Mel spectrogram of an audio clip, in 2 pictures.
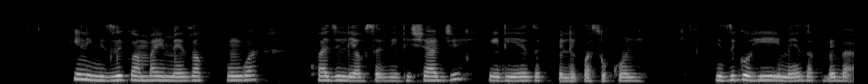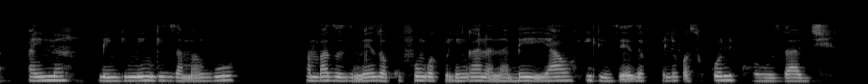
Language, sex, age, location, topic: Swahili, female, 18-24, Kisii, finance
